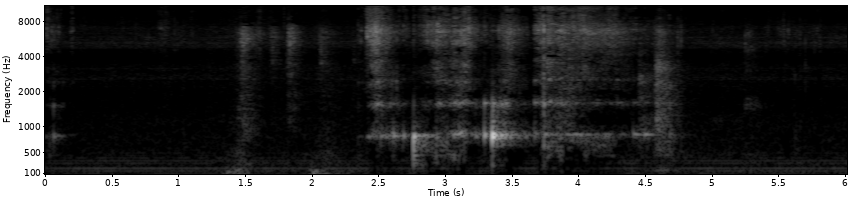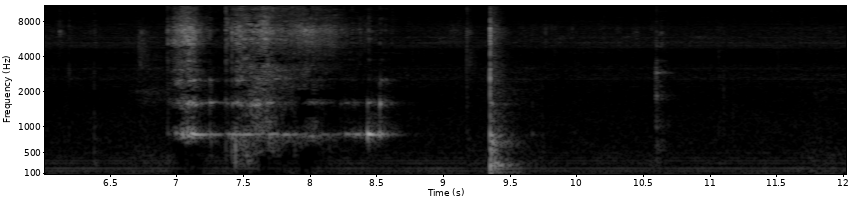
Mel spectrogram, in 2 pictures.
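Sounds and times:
wooden spoon scraping frying pan: 2.3 - 4.8, 6.8 - 8.8.

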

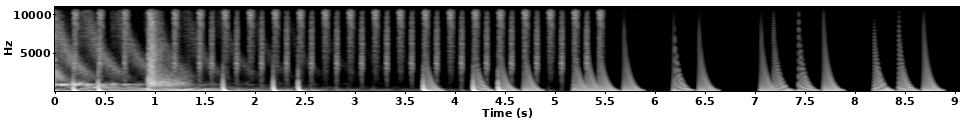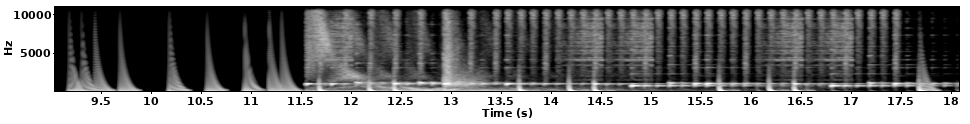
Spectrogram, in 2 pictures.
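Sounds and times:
falling synth hits: 0.0 - 2.6
electronic music with drum beat: 0.0 - 5.7, 11.6 - 18.0.

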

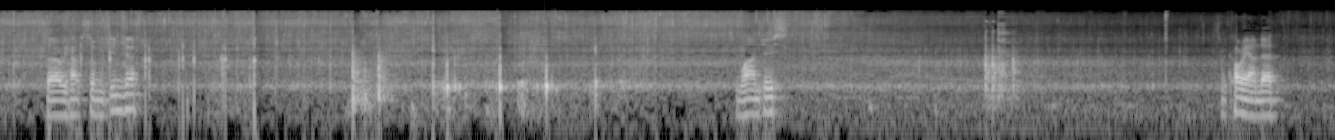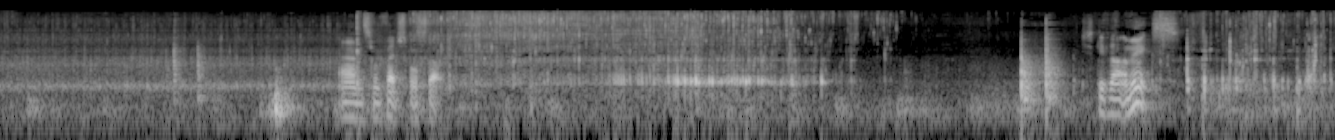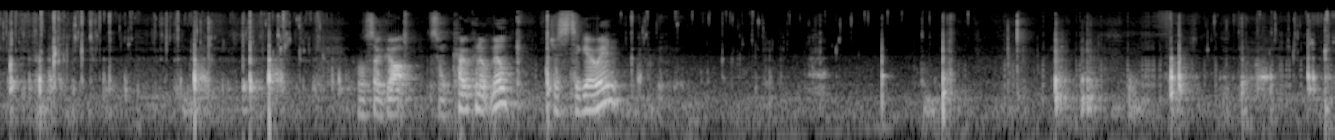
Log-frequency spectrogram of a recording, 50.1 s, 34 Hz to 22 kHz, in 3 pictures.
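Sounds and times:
liquid pouring and splashing: 21.9 - 28.0, 31.9 - 37.6, 41.2 - 44.4.

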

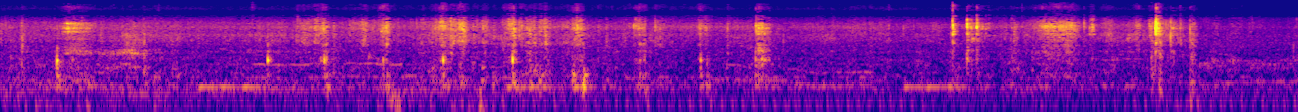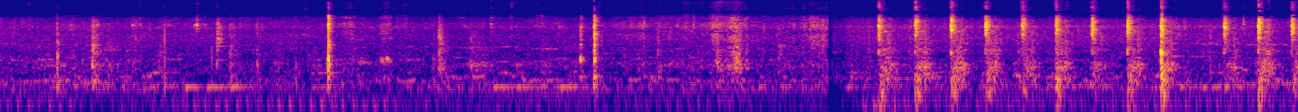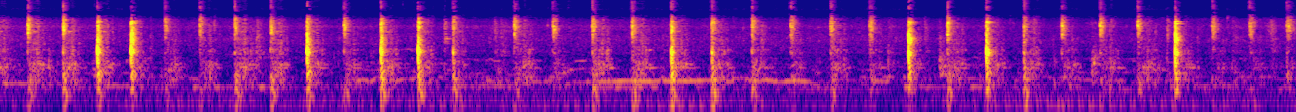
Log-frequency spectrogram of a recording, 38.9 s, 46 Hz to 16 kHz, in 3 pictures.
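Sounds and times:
pestle pounding in stone mortar: 21.7 - 31.2, 33.8 - 38.9.

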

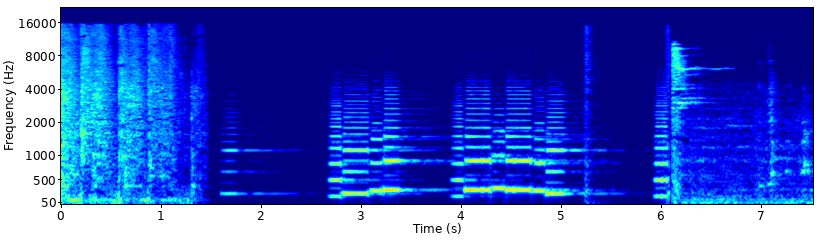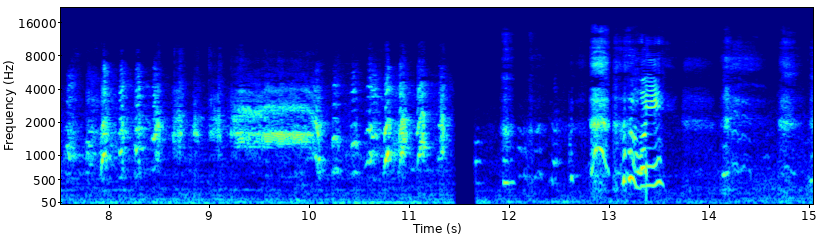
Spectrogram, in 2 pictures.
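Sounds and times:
person giggling and laughing: 7.0 - 15.0.

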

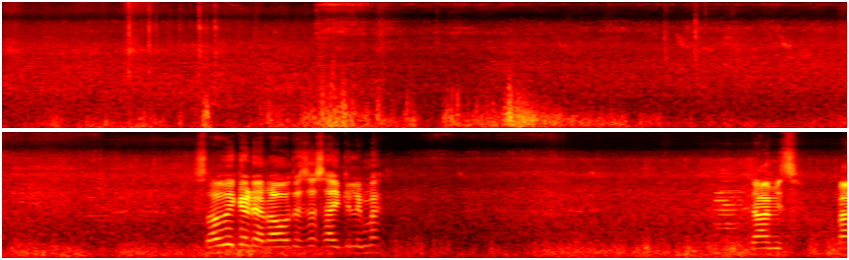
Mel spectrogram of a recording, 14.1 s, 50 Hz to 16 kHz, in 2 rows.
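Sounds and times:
road traffic rumble: 0.0 - 14.0
wind on microphone: 0.0 - 14.0.

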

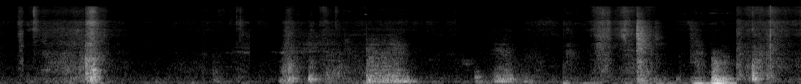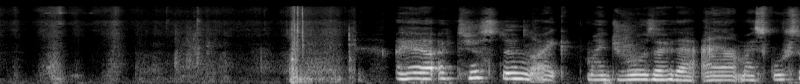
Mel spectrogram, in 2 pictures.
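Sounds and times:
fabric and cardboard rustling: 2.0 - 11.6.

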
